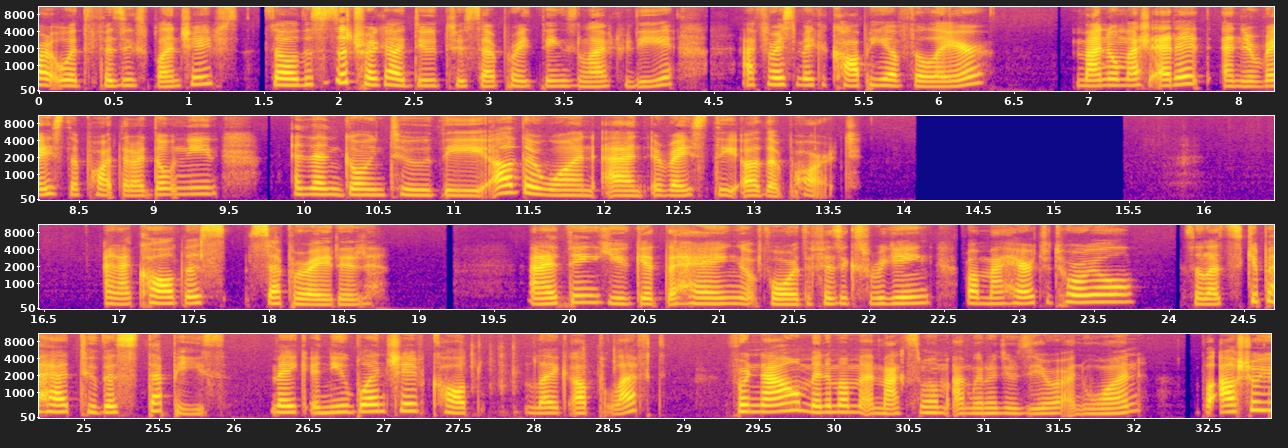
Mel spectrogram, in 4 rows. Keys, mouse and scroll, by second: 0.3 ctrl+c, 0.6 ctrl+v, 6.8 b, 6.9 click, 18.2 ctrl+z, 24.9 ctrl+z, 26.2-28.4 typing.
